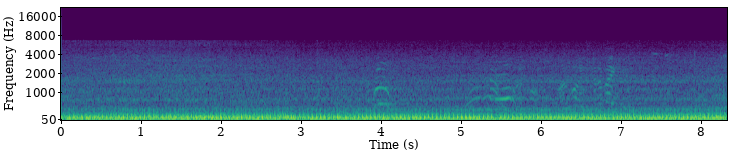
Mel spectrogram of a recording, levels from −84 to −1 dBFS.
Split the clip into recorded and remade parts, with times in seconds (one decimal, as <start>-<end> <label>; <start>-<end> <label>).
0.0-1.1 recorded; 1.1-4.4 remade; 4.4-8.3 recorded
